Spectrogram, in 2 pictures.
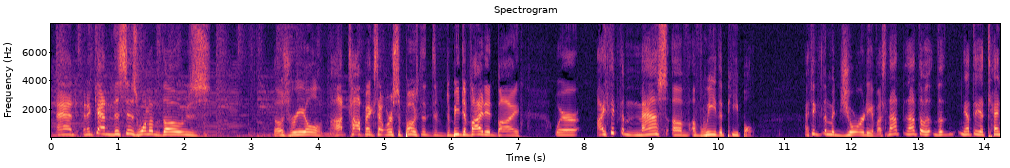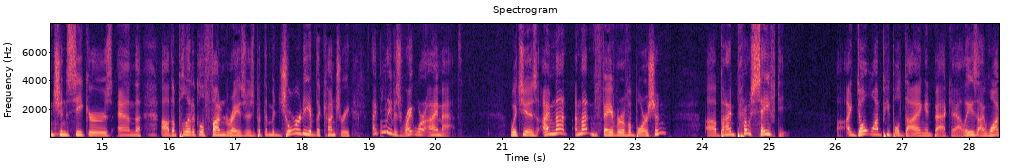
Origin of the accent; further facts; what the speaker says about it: Ohio, United States; Where I grew up in Ohio, it was before 20.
